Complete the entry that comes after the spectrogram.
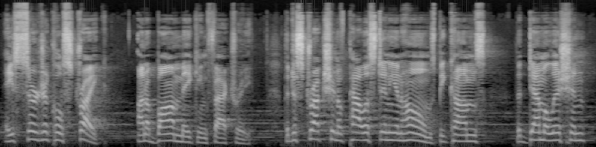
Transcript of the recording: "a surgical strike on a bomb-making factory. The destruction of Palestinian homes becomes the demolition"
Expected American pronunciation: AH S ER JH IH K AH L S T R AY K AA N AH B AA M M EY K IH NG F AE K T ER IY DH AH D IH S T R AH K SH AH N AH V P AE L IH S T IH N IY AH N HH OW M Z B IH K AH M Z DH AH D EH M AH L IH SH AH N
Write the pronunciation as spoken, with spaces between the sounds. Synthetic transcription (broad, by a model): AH S ER JH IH K L S T R AY K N AH B AA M M EY K IH NG F AE K T ER IY DH AH D IH S T R AH K SH AH N AH V P AE L IH S T IH N IY AH N HH OW M Z B IH K AH M Z DH AH D EH M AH L IH SH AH N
